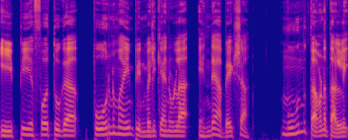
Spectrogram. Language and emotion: Malayalam, sad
